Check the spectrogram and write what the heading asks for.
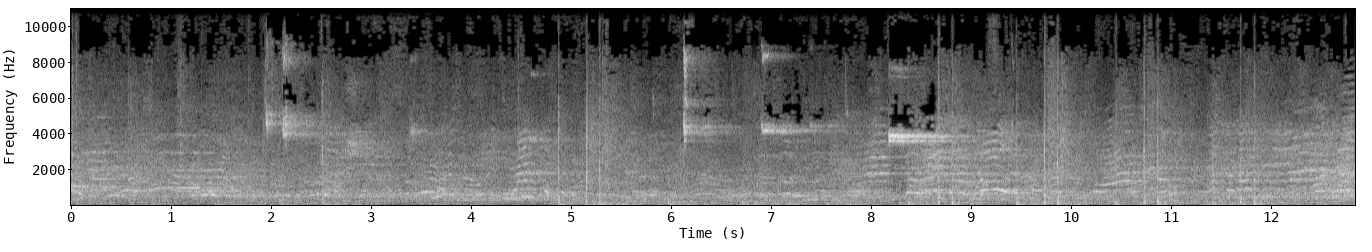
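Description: Gymnasium sound between volleyball rallies: voices of players and spectators carry in the large hall, with a few short high squeaks of athletic shoes on the hardwood court and a few thuds of a ball being bounced.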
